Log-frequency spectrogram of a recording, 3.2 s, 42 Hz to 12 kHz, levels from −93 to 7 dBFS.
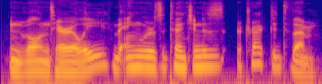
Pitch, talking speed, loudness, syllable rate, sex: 115 Hz, 150 wpm, -17 LUFS, 6.2 syllables/s, male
